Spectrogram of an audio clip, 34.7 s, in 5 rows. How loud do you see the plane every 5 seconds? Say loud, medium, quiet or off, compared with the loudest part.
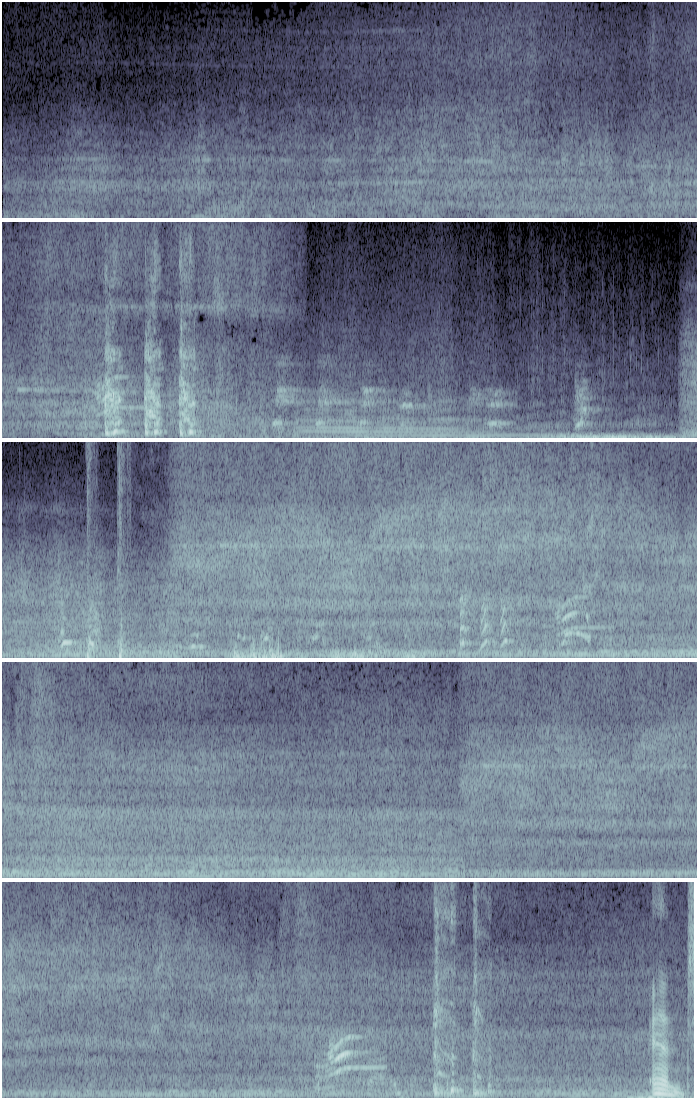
quiet, medium, medium, loud, loud, loud, medium.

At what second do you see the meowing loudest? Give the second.
31 s.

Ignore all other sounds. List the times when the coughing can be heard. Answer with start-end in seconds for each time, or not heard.
8.0-8.9, 14.7-15.8, 32.1-32.8.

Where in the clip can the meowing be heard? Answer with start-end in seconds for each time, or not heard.
7.7-8.4, 19.2-20.1, 30.9-31.6.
